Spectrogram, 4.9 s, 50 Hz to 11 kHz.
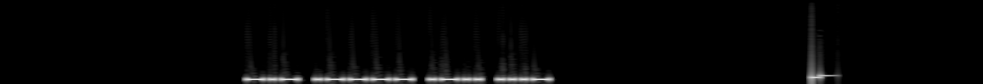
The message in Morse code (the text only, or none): K1LV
